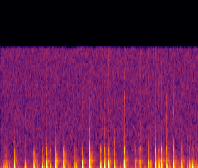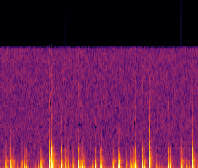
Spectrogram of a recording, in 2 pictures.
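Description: Long nails tap and scratch a flat grey cardboard sheet lying on a wooden table. About forty quiet, dry taps come in an irregular, rapid run, each a short papery click with a mid-range body and almost no ring.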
